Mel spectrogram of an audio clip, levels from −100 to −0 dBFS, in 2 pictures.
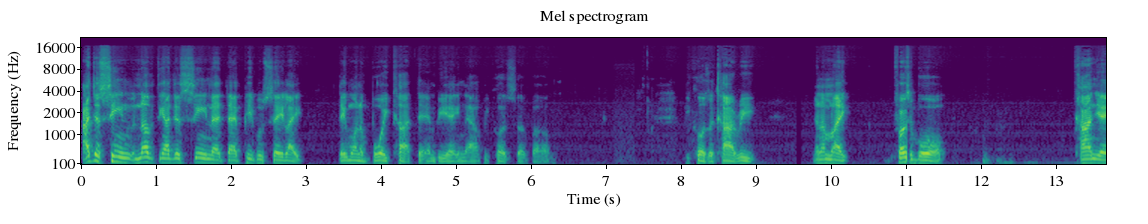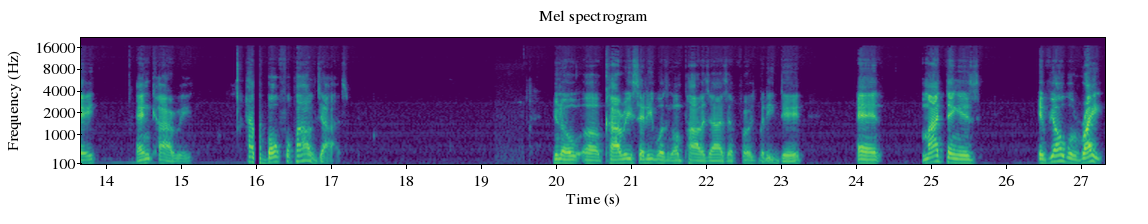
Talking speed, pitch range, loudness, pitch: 130 wpm, 100-130 Hz, -25 LUFS, 110 Hz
